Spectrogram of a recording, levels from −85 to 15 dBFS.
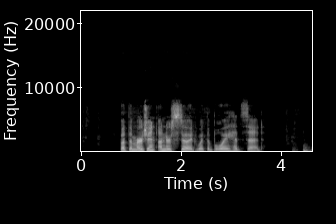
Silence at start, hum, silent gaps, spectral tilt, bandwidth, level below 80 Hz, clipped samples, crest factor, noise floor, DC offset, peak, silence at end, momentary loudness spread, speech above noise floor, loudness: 0.8 s; none; none; -2.5 dB/octave; 8.4 kHz; -72 dBFS; under 0.1%; 20 dB; -79 dBFS; under 0.1%; -6 dBFS; 0.1 s; 12 LU; 55 dB; -23 LUFS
